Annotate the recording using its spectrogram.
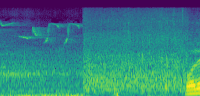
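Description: Birds chirping over a steady outdoor background, then, after an abrupt change about a second in, the steady rush of a shallow river running over stones.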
